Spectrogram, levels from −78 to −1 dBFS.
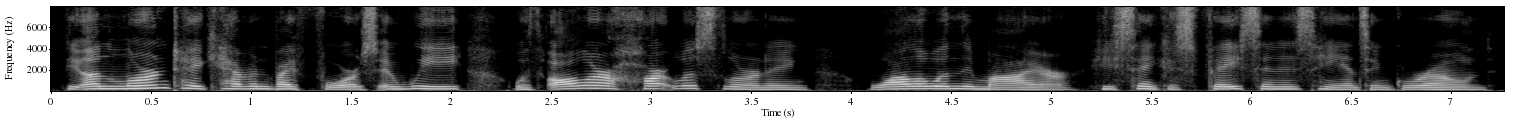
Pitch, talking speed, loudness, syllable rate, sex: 205 Hz, 215 wpm, -19 LUFS, 5.2 syllables/s, female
